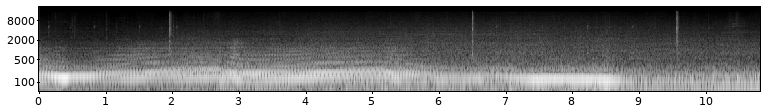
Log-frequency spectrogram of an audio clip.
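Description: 2016 Dodge Challenger R/T's 5.7-litre HEMI V8 through a near-straight-piped exhaust (mid-muffler and resonator deleted), heard from inside the cabin as the car accelerates. The note climbs and drops back as it shifts up, then goes quieter near the end as the throttle is lifted.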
